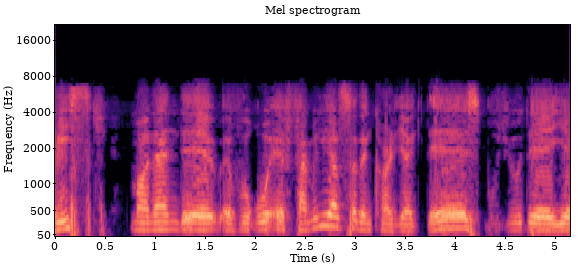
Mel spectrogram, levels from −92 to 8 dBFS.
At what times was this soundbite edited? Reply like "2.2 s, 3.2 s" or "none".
none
